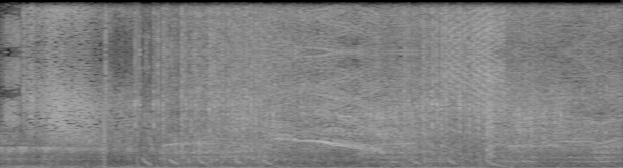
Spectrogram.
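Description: An energy weapon fires rapid zapping shots.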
